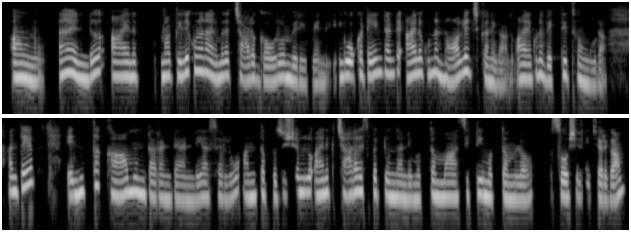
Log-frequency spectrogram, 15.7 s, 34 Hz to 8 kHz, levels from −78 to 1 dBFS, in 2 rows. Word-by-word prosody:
అవును. 195 -4 +4 0.4
అండ్ 210 -5 +4 0.3
ఆయన 215 0 +2 0.4
నాకు 220 -2 +1
తెలియకుండానే 270 +4 +4
ఆయన 205 -3 +1
మీద 220 +2 +2
చాలా 195 0 -1
గౌరవం 185 +4 +1
బెరిగి‌పోయింది. 155 -2 -6
ఇంక 215 - +2
ఒకటి 225 +1 -1
ఏంటంటే, 245 0 0
ఆయనకు 240 +2 +2
ఉన్న 260 +2 +2 0.2
నాలెడ్జ్ 235 +9 +2
కని 175 -3 0
కాదు. - - -9
ఆయనకున్న 195 +4 0
వ్యక్తిత్వం 190 0 -2
కూడా. 150 +1 -7 0.4
అంటే 225 +6 +4 0.6
ఎంత 215 +10 +1 0.2
కామ్ 195 +3 +3
ఉంటారంటే 170 -5 -2
అండి 150 +1 -5
అసలు. 170 -1 -7 0.2
అంత 180 +2 -1
పొజిషన్‌లో 215 +6 0
ఆయనకి 200 +1 +1
చాలా 195 +3 +1
రెస్పెక్ట్ 210 -2 -3
ఉందండి 165 -2 +1
మొత్తం 185 +3 -2
మా 175 - +1
సిటీ 195 0 -1
మొత్తంలో 160 -2 -2 0.4
సోషల్ 175 0 +3
టీచర్‌గా. 155 -1 0
195 Hz, 150 wpm, -26 LUFS, 170-220 Hz, 0.6 s, అవును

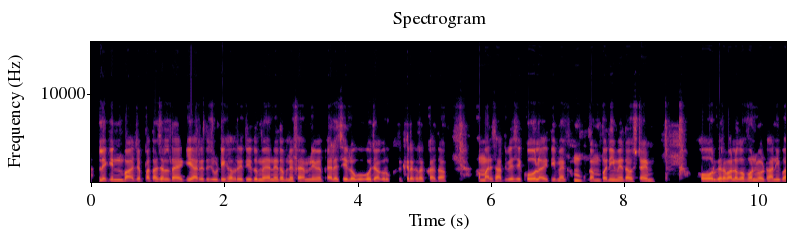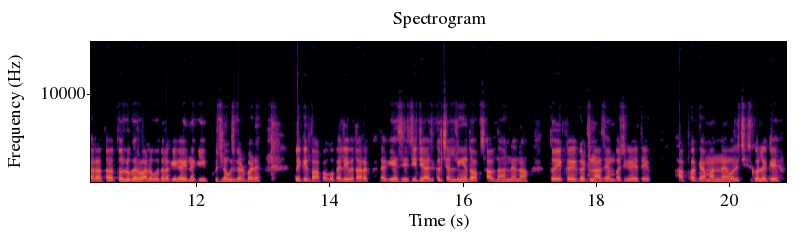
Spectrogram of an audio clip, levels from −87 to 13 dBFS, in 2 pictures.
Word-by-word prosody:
लेकिन 165 +1 +2
बा 145 - +4
में 135 - 0
जब 150 - -2
पता 135 +1 +1
चलता 135 -1 +1
है 135 0 +2
कि 135 +1 +3
यार 130 0 +2
ये 135 - 0
तो 130 - -9
झूठी 120 +1 0
खबरें 115 -3 -1
थी, 125 - +2
तो 135 - 0
मैंने 130 +1 +1
तो 140 - +1
अपने 140 +1 -1
फ़ैमिली 130 +1 +1
में 135 - +1
पहले 120 0 +2
से 135 - +1
ही - - 0
लोगों 120 -1 -1
को 130 - +2
जागरूक 120 -1 -1
करके - - 0
रख - - -5
रखा - - -2
था। 105 - 0 0.5
हमारे 135 +2 +1
साथ 130 -2 0
भी 135 - +1
ऐसी 135 +1 -1
कॉल 125 0 +5
आई 120 0 0
थी, 130 - -3
मैं 130 -1 +1
कम 120 -1 0 0.2
कंपनी 135 +4 +1
में 145 -1 +1
था - - +5
उस 140 - 0
टाइम 155 -5 +1 0.8
और 120 +1 +4
घरवालों 130 +2 +3
का 135 - +2
फ़ोन 140 +1 0
मैं 130 - +1
उठा 110 -4 +1
नहीं 115 0 -3
पा 115 -1 +2
रहा 110 0 +3
था। 115 - +4
तो 120 - +3
ल - - -2
घर 115 - +3
वालों 115 +1 +2
को 130 - -1
तो 125 - -1
लगेगा 125 +1 +2
ही 125 - +4
ना 120 - +2
कि 125 - 0
कुछ 125 - -6
ना 125 - +2
कुछ 120 -1 -1
गड़बड़ 115 0 +1
है। 105 - -6 0.6
लेकिन 140 +3 +3
पापा 130 0 +1
को 140 - -2
पहले 125 +1 +1
ही - - +4
बता 120 -3 +2
रखा - - -9
था - - 0
कि 125 +3 +1
ऐसी 125 +1 -2
ऐसी 125 0 0
चीज़ें 125 +1 +2
आजकल 115 -1 -1
चल 110 -1 -1
रही 115 - +1
है 115 - +1
तो 120 - +2
आप 120 - +1
सावधान 105 +1 -1
रहना। 105 -1 -1 0.4
तो 135 - +3
एक 140 0 +2 0.2
घटना 130 +1 +2
से 130 0 -3
हम 125 - -3
बच 110 -1 -3
गए 110 -1 0
थे। 100 - -2 0.5
आपका 150 +2 0
क्या 135 -1 0
मानना 110 -2 -1
है 105 - +1
और 110 0 -1
इस 110 - -5
चीज़ - - -3
को - - +3
लेके? 105 -2 +2
125 Hz, 305 wpm, -24 LUFS, 115-135 Hz, 0.8 s, कॉल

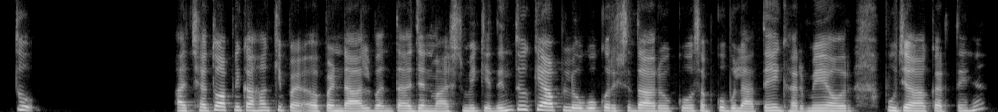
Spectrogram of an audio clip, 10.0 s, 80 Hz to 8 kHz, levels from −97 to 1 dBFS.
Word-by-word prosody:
तो 260 -5 -2 1.4
अच्छा 200 +1 +1
तो 260 - +5
आपने 240 0 +3
कहा 225 0 +2
कि 240 - -2
प 210 - -2
अ, 185 0 +1
पंडाल 185 -1 +3
बनता 185 0 -1
है 180 - +3
जन्माष्टमी 180 +1 -1
के 190 -1 -3
दिन, 195 +7 0
तो 285 +1 0
क्या 270 -2 +4
आप 235 0 0
लोगों 195 -2 +2
को, 215 +2 -1
रिश्तेदारों 190 -2 0
को, 190 +2 -4
सबको 195 +2 -3
बुलाते 185 0 -1
हैं 210 -1 +1
घर 185 -1 -2
में 190 +2 +1
और 180 0 +1 0.3
पूजा 195 -3 +3
करते 190 +1 -3
हैं? 255 - -6
190 Hz, 180 wpm, -23 LUFS, 185-215 Hz, 1.4 s, तो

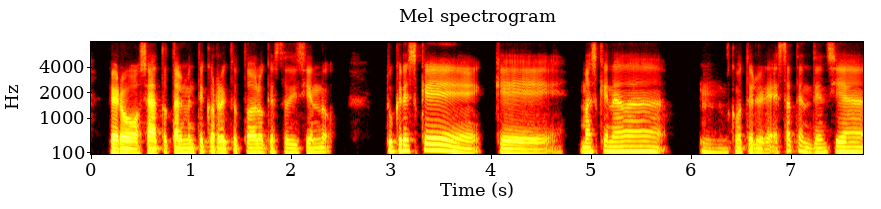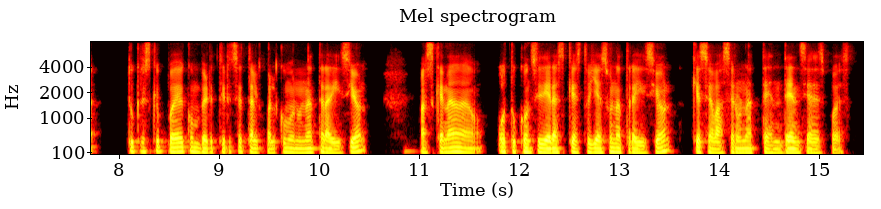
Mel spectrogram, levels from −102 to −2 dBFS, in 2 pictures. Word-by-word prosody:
pero 105 -2 +7
o 95 - +2
sea 105 -1 +5
totalmente 105 0 +2
correcto 105 -1 0
todo 110 +1 +2
lo 110 -1 +1
que 105 - -3
estás 105 +1 -4
diciendo. 110 +2 -2 0.5
¿Tú 130 - +1
crees 145 +1 +3
que 145 - +3
que 95 0 0
más 120 +1 0
que 140 - -1
nada?, 130 0 +2 0.3
mm, 105 -3 -6
¿cómo 110 0 -4
te 115 - -1
lo 105 - -1
diré? 95 -1 -2
Esta 150 - -2
tendencia, 120 0 0 0.3
¿tú 125 - -2
crees 120 0 -6
que 135 - -3
puede 120 -1 +1
convertirse 110 0 -3
tal 105 -2 -2
cual 95 -1 -4
como 110 0 -3
en 100 - -1
una 105 +1 -1
tradición 95 -5 0 0.5
más 100 0 -2
que 110 - 0
nada? 115 -2 +1 0.2
¿O - - -1
tú - - -3
consideras 105 -1 +2
que 115 - +1
esto 110 +2 -4
ya 105 - +3
es 105 - -5
una 110 -2 +2
tradición, 110 - -1
que - - 0
se 100 - -1
va 95 - +2
a - - -5
hacer 105 +3 -2
una 100 +1 -1
tendencia 95 0 0
después? 90 -1 -6
110 Hz, 215 wpm, -24 LUFS, 100-120 Hz, 0.5 s, pero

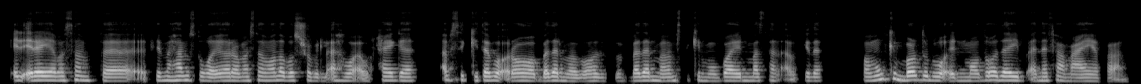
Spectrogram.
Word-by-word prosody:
القراية 195 +1 +7
مثلًا 190 +1 -1
في 165 -1 0
في 185 - -4
مهام 195 +1 +1
صغيرة، 180 -2 +1
مثلًا 180 +2 -3
وأنا 185 +2 +1
باشرَب 185 -1 -2
القهوة 175 +1 -2
أو - - -3
حاجة، 180 -2 -1 0.3
أمسِك 200 0 -5
كتاب 185 0 +1
أقراه، 175 -1 +3
بدَل 170 +2 +2
ما 155 -3 -1
باقعد 160 +1 -2
بدَل 175 +3 0
ما 165 -2 -1
بامسِك 180 +2 -6
الموبايل 170 +1 0
مثلًا 170 +1 -6
أو - - -7
كده. 170 -1 -4 0.4
فممكن 215 +4 0
برضه 195 -3 +4
ال - - -3
الموضوع 170 +3 +1
ده 190 -1 +4
يبقى 185 -2 +2
نافع 180 +1 -3
معايا 155 -1 -2
فعلًا. 75 0 -7
180 Hz, 180 wpm, -22 LUFS, 170-185 Hz, 0.4 s, القراية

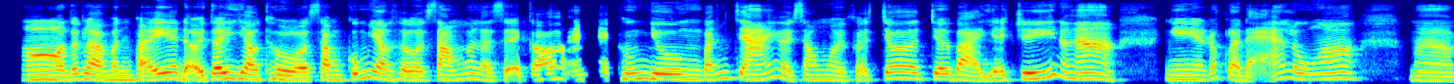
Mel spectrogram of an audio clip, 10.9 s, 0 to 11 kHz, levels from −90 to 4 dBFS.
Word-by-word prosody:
Ờ. 190 -1 +4
Tức 205 +2 -1
là 205 -4 +5
mình 175 0 -2
phải 215 +7 +3
đợi - - +2
tới 220 +2 +6
giao 195 -5 +3
thừa, 185 -5 +2
xong 185 +3 -1
cúng 215 +8 -1
giao 205 -6 +1
thừa 175 -3 -1
xong 185 +3 -1
á 225 - -4
là 185 -6 -5
sẽ 160 - -3
có 190 - 0 0.2
ăn 180 - -5
hạt 170 - -7
hướng 225 +1 -2
dương, 200 -3 +1
bánh 230 +6 -3
trái, 200 +7 +2
rồi 170 - -3
xong 190 +2 -6
rồi 180 -2 -5
phải 165 - -7
chới 235 +4 -1
chơi 215 -1 -1
bài 190 -6 0
giải 170 +1 -2
trí 230 - +2
nữa - - -3
ha, 225 -5 +2 0.4
nghe 190 0 -4
rất 245 +2 -8
là 185 -3 -1
đã 160 +9 -4
luôn 215 -3 -3
á! 230 +2 -2 0.4
Mà 165 -3 -5
195 Hz, 230 wpm, -22 LUFS, 180-225 Hz, 0.4 s, tới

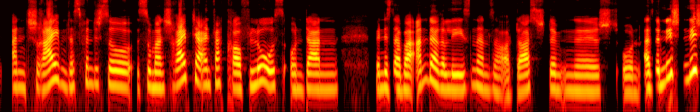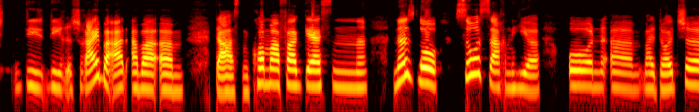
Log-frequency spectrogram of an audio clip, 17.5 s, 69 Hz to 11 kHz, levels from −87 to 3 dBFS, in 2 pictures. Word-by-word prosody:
an 215 -1 -5
Schreiben, 230 +5 +1
das 210 +1 -10
find 260 -2 -10
ich 245 - -11
so 225 -3 -2
so 205 +3 -7
man 210 -1 -2
schreibt 250 +10 +2
ja 270 - +4
einfach 240 +2 -3
drauf 200 -4 -1
los 230 -1 -1
und 195 -1 -9
dann 195 -1 -1 0.5
wenn 195 +1 -7
es 210 -3 -4
aber 195 -2 +2
andere 265 -8 +1
lesen, 195 +4 -5
dann 205 -4 -6
so: 185 -1 -12
„Oh, 165 - -7
das 185 +4 -2
stimmt 200 -2 -8
nicht“ 180 -1 -7
und 170 0 -7
also 195 +3 +1
nicht 310 - 0
nicht 455 +8 +5
die 215 -2 -9
die 215 -2 -7
R - - -8
Schreibart, 215 - +4
aber, 205 -1 +3
ähm: 185 -2 +2 0.4
„Da 170 0 +6
hast 175 0 -4
'n 175 -1 -13
Komma 245 -1 +5
vergessen, 225 -2 +3
ne?“ 210 0 -5 0.3
Ne, 285 +8 +5
so 260 -7 +6 0.2
so 375 +4 +2
Sachen 215 - -1
hier 195 -3 -3 0.3
und, 225 -2 -1
ähm 200 -2 -5
weil 200 -1 -5
deutsche 200 +5 -3
210 Hz, 175 wpm, -23 LUFS, 195-235 Hz, 0.5 s, Da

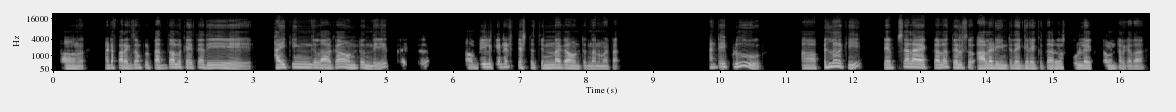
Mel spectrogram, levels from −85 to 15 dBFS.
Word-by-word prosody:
అవును. 120 -2 +1 0.4
అంటే, 130 +1 +1
for 135 -2 +4
example 140 +2 -3
పెద్దోళ్ళకైతే 150 +3 +1
అదీ, 135 +1 0 0.9
హైకింగ్‌లాగా 155 -2 +2
ఉంటుంది. 130 -5 -1 0.3
త్రెడ్. 480 - -11 0.6
ఆ! - - 0 0.2
వీళ్ళకేంటంటే 170 +2 0
జస్ట్ 145 -1 -2
చిన్నగా 135 0 +3
ఉంటుందనమాట. 110 -2 -4 1.5
అంటే 160 +4 -3
ఇప్పుడు 180 +5 -3 1.0
ఆహ్, 125 0 -1
పిల్లలకి 170 -5 +1 0.4
స్టెప్స్ 135 0 -2
ఎలా 175 -1 +7
ఎక్కాలో 155 +2 +1
తెలుసు. 140 -1 +1 0.2
ఆల్రెడీ 130 +2 +5
ఇంటి 125 +2 -3
దగ్గరెక్కుతారు. 120 -1 -1
స్కూల్లో 125 0 0
ఎక్కుతా 125 +1 -13
ఉంటారు 115 -1 -4
గదా! 110 +1 -1
135 Hz, 105 wpm, -23 LUFS, 125-155 Hz, 1.5 s, ఎలా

